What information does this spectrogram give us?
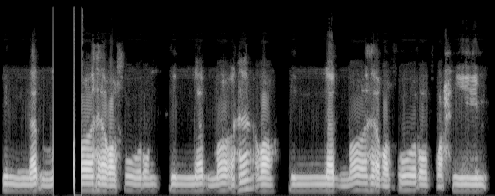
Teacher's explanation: نرقق الهاء ونفخم الغين ونفصلهما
